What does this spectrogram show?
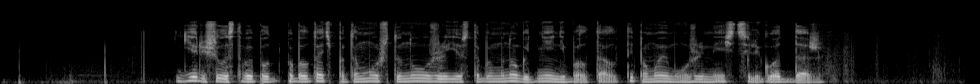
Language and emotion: Russian, neutral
